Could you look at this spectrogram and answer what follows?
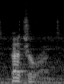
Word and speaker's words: Pecharunt: I can't remember how it's spelled or said. Pecharunt.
